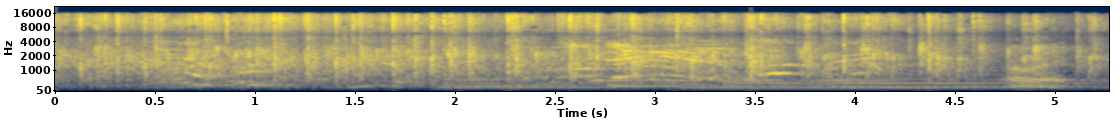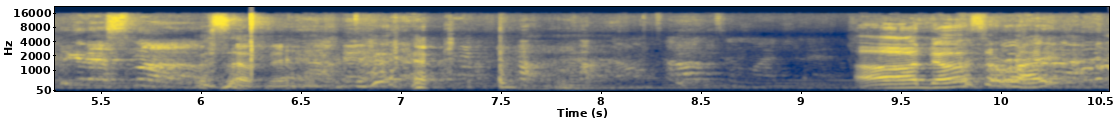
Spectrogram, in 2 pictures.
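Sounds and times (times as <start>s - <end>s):
audience clapping: 0.0s - 7.7s
laughter: 0.4s - 2.0s, 6.0s - 8.6s, 9.7s - 10.5s
speech: 6.1s - 7.5s, 9.3s - 10.5s.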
